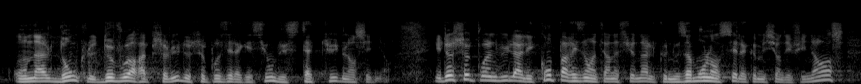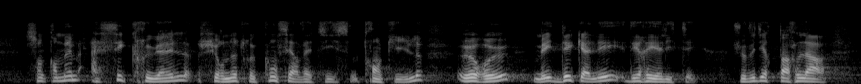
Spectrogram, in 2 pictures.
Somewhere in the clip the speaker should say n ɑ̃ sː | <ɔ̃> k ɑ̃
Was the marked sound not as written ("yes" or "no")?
no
